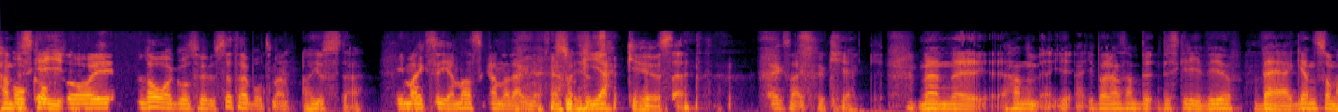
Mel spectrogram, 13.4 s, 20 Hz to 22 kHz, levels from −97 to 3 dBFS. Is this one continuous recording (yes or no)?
no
